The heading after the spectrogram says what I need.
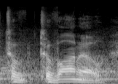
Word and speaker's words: Tabano: But in Spanish, when you pronounce the B, it comes out as a V sound. So it's spelled Tabano, but it sounds Tavano.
